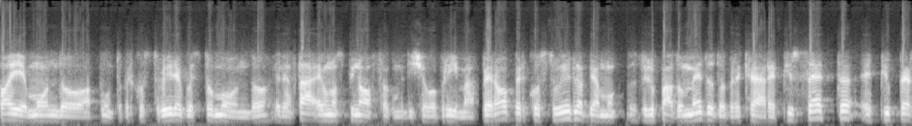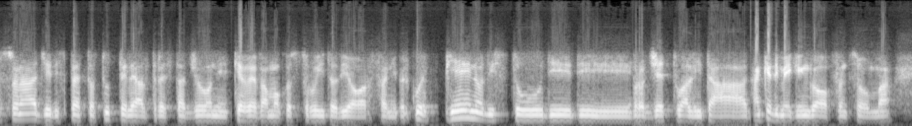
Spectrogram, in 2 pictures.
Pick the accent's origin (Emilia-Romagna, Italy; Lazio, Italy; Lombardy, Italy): Lazio, Italy; Siamo tutti di un gruppo, diciamo, formato intorno ai castelli romani, ma eravamo tutti, come si dice qui, dei burini. Siamo cresciuti fuori Roma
